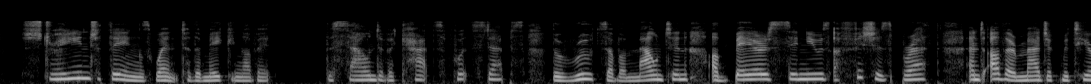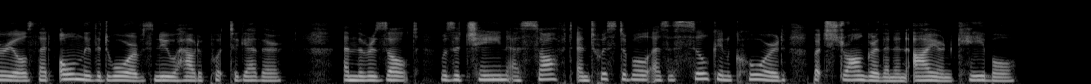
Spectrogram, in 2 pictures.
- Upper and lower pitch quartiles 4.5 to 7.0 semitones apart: No, average, 3.5 semitones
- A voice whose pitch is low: No, high, 195 Hz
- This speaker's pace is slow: No, average, 160 wpm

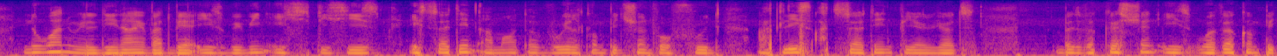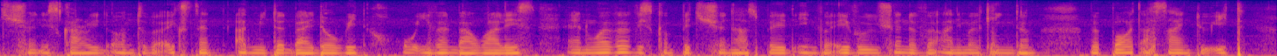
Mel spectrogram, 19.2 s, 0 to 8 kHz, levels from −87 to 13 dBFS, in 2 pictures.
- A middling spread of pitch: No, narrow, 1.5 semitones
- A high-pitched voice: No, low, 120 Hz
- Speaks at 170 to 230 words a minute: Yes, average, 190 wpm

